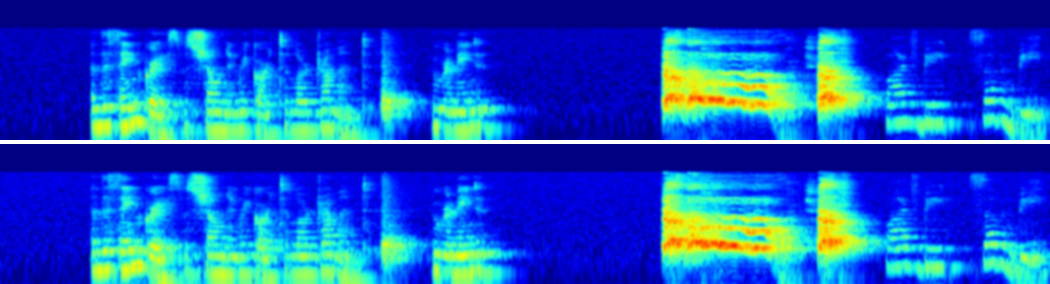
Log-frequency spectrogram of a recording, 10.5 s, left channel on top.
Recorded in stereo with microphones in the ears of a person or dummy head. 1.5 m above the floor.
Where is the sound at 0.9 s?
65° left (ahead or behind), 1.2 m; by 4.8 s 25° left (ahead or behind), 1.6 m.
